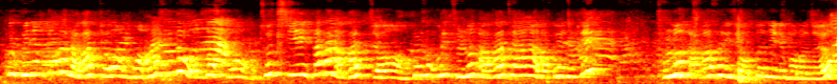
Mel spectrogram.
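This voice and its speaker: A woman's voice: very high voice, animated, fairly quick, dull audio, heavy background noise. A woman teaching children in Sunday school, telling a Bible story and asking them questions, praising their answers and laughing often. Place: church room with children. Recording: echoey room from far off.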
